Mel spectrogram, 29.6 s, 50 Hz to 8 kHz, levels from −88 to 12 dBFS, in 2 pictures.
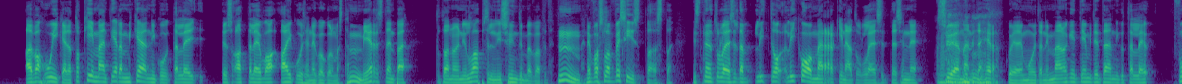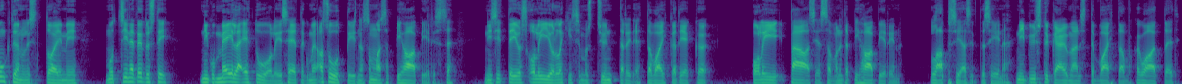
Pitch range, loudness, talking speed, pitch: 95-130 Hz, -23 LUFS, 190 wpm, 115 Hz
